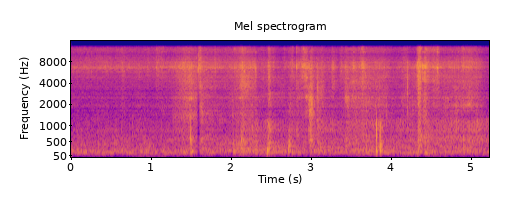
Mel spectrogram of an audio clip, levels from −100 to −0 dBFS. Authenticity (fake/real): fake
